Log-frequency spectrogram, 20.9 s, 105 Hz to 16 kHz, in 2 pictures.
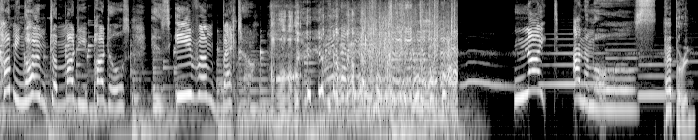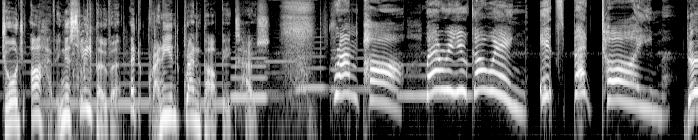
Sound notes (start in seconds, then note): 4.0 snorts; 4.5 laughter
